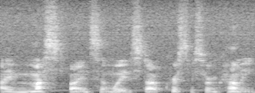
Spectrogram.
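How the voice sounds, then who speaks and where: A man growls in a put-on character voice at a moderate pace. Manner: growling, sneering.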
